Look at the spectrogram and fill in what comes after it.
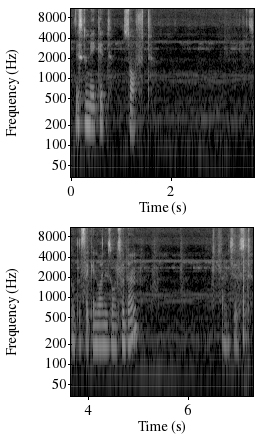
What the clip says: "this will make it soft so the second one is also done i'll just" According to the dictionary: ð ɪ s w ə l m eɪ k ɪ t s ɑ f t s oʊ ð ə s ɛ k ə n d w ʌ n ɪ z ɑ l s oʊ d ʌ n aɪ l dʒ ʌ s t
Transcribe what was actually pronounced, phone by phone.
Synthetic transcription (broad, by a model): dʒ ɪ s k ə n m eɪ k ɪ t s ɑ f t s oʊ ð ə s ɛ k ə n d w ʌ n ɪ z ɑ l s oʊ d ʌ n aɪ n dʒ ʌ s t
